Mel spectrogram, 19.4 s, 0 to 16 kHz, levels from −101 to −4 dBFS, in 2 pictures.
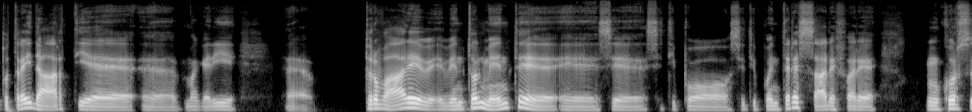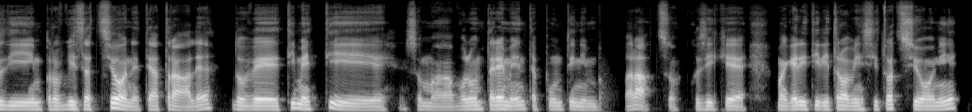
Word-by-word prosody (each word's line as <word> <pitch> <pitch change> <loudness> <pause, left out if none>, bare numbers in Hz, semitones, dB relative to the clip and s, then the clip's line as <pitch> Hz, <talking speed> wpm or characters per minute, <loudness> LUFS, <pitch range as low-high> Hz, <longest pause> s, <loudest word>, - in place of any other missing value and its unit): potrei 135 +6 +2
darti 115 +1 +1
è, 95 -2 0
uhm, 90 -3 -9
magari, 100 +2 -6 0.5
ehm, - - -10 0.5
provare 140 +3 +5
eve 115 -7 +2
eventualmente 110 - +2 0.4
e - - -13
se 95 -2 -6
se 115 - -16
ti 110 - -18
può 95 -4 -4
se 105 +2 -14
ti 110 0 -14
può 110 - -3
interessare, 105 -2 0
fare 100 -4 -3 0.5
un 110 -2 -1
corso 130 -1 +1
di 110 -1 +1
improvvisazione 110 +1 +2
teatrale, 105 +4 -1
dove 110 -2 +3
ti 150 - -1
metti 105 - 0
insomma 105 -5 -6
volontariamente, 115 +2 +1
appunto, 110 +1 -6
in 105 - -1
imbarazzo, 95 -1 -4
così 105 0 -4
che 105 -3 +1 0.3
magari 110 +2 +2
ti 115 - -1
ritrovi 110 0 +1
in 105 - -3
situazioni 115 +1 0
110 Hz, 120 wpm, -23 LUFS, 100-115 Hz, 0.5 s, provare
